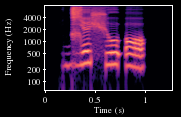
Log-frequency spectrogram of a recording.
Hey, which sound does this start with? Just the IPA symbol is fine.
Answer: d͡ʑ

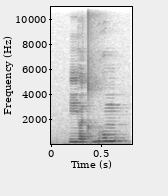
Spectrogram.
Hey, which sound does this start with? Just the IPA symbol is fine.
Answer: j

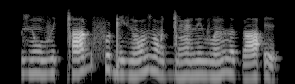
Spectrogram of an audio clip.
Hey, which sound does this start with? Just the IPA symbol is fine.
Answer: z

